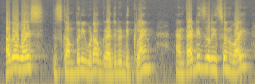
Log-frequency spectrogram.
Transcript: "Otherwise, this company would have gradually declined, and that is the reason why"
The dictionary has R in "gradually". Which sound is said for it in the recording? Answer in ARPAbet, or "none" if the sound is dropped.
R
